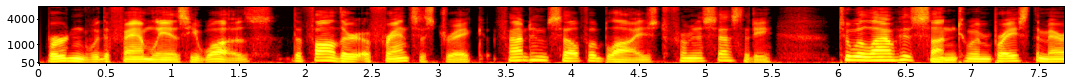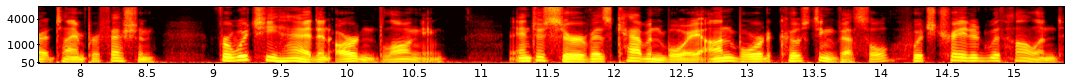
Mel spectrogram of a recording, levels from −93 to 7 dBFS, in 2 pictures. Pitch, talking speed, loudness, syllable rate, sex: 125 Hz, 185 wpm, -18 LUFS, 5.6 syllables/s, male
